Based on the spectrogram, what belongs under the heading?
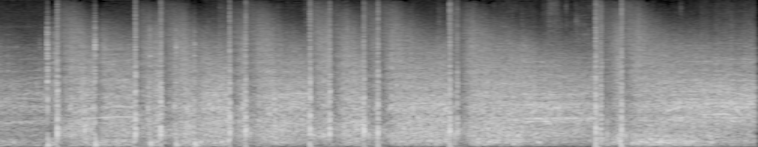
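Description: Aerial firework shells bursting in quick succession: a rapid run of sharp bangs, two or three a second, over the echoing rumble of earlier bursts.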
